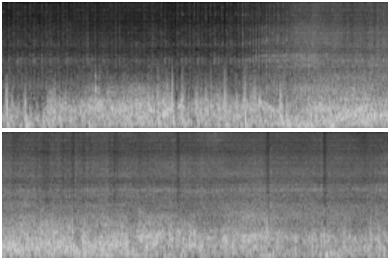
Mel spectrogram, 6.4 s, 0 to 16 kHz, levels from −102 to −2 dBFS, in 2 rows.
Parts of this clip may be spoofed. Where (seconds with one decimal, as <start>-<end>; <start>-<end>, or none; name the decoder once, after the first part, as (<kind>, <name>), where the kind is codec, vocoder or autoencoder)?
0.6-1.3 (codec, SNAC); 2.4-6.4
